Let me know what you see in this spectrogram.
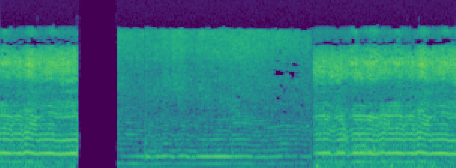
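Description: Many honeybees buzzing at a hive entrance: a steady, slightly wavering hum, broken by a short gap of silence about a second in.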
